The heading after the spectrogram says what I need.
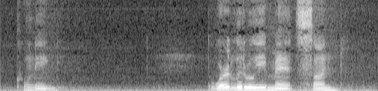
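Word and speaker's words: cyning: So um the Germanic development proto uh Germanic kuning tribal leader old English kinging pronounced roughly couning.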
